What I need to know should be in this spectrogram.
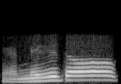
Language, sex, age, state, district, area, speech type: Odia, male, 30-45, Odisha, Balasore, rural, conversation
